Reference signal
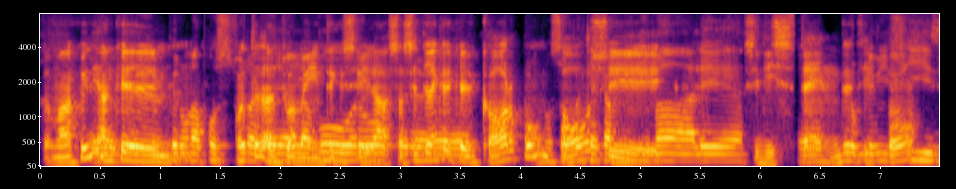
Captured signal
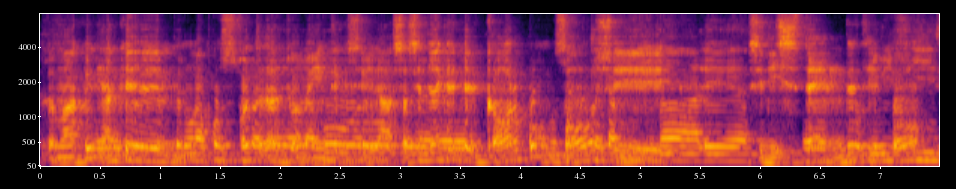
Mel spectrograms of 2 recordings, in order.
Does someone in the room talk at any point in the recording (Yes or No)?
No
